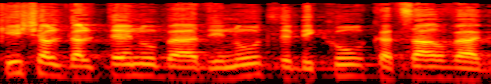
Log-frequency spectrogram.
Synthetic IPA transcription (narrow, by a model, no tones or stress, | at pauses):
kiʃald̪alt̪e̞nubead̪inut̪lebikuʁkat͡saʁveaɡ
